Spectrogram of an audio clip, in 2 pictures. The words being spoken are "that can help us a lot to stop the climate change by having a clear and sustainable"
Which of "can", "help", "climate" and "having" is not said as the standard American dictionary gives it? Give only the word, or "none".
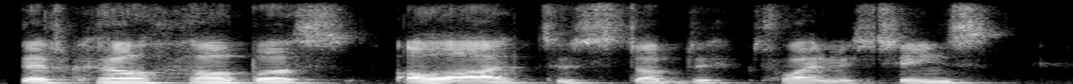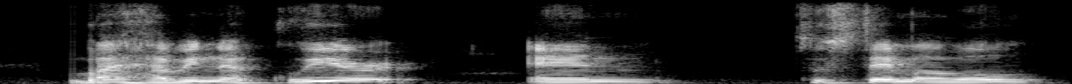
can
